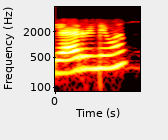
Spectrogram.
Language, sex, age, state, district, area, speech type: Kannada, female, 60+, Karnataka, Belgaum, rural, conversation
